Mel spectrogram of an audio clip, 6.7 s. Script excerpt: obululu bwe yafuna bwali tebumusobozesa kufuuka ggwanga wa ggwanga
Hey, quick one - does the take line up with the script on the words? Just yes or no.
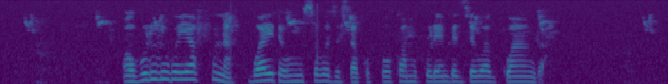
no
